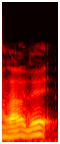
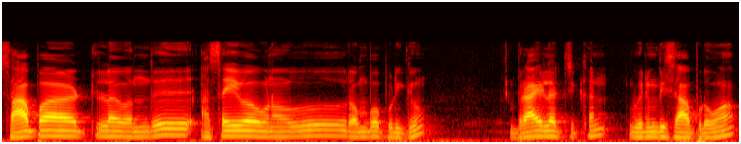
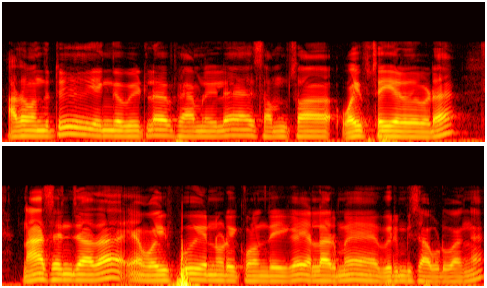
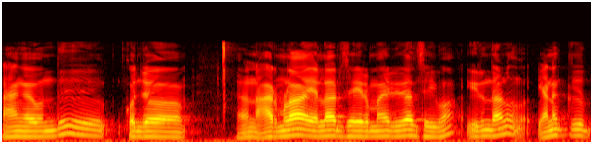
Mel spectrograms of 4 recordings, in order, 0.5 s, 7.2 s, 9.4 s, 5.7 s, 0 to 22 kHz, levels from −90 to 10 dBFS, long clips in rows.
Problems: none marked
